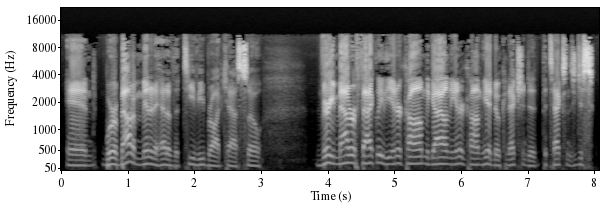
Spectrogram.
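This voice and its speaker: An upbeat man co-hosting a casual sports chat with a very bright, sharp tone and a slightly high voice. The sound is dry and close, with no room echo. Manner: upbeat and chatty. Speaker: co-host.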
